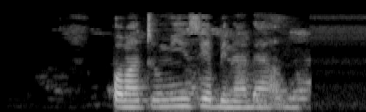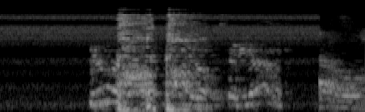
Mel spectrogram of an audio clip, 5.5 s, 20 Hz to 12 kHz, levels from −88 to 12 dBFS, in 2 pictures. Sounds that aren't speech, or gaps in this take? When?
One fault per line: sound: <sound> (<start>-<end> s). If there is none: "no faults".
sound: cough (3.4-5.0 s)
